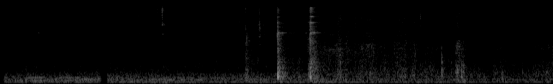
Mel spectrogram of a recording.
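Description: Jewellery being handled: faint clinks of metal necklace chains and beads, with a couple of sharper clicks about three seconds in.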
